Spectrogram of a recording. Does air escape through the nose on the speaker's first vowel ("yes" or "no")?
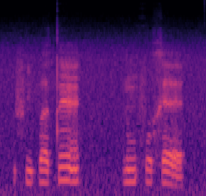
yes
